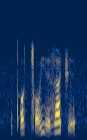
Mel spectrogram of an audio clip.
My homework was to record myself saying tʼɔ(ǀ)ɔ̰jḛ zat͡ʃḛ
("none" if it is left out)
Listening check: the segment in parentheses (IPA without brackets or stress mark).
ǀ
